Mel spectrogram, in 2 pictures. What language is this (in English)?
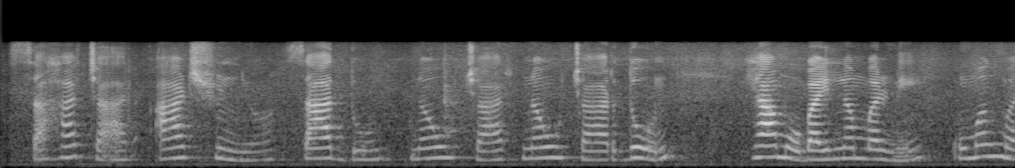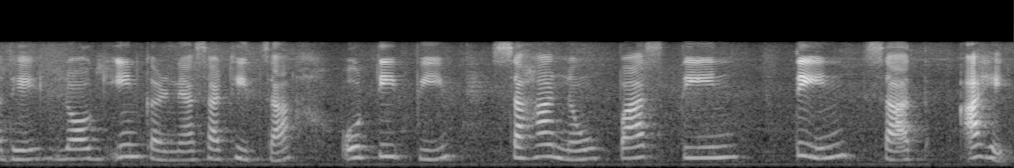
Marathi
